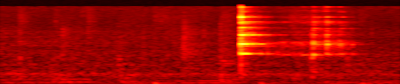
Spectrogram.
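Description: A small metal spoon clinks sharply against a ceramic plate about a second in and rings briefly, followed by a lighter tap.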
